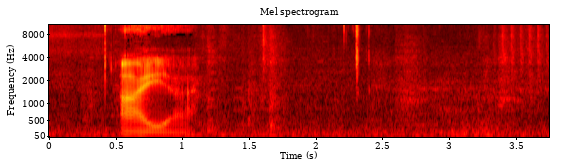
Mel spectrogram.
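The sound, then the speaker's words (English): A train rolls along with a steady low rumble, broken early by a loud, sliding metallic squeal of wheels before settling back into the continuous drone. “Please, really, if you could just anything, some story, something, keep my mind off this terrible train.”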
